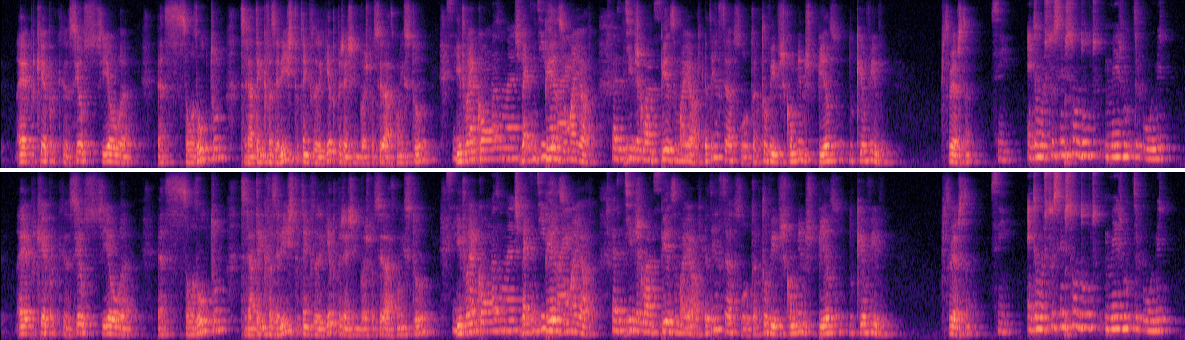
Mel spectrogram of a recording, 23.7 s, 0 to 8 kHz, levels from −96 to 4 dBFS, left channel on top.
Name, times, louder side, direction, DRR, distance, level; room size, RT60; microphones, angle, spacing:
voice 1, 0.3-2.6 3.1-8.5 8.8-17.7 18.8-19.4, left 1 dB, 35° left, 2 dB, 0.6 m, -26 dB
voice 2, 9.0-9.5 9.8-11.5 12.2-13.1 14.5-14.7 19.8-20.2 20.5-23.2, equal, 55° right, -3 dB, 1.2 m, -27 dB
3.3 x 3.0 x 4.4 m, 0.73 s
head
